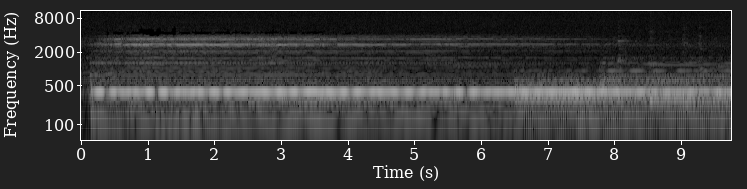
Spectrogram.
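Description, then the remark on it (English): A person hums one long, steady note on a slow exhale after holding a recovery breath, fairly loud, holding the same pitch for nearly ten seconds with a slight shift in tone near the end. “And exhale with a hum.”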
